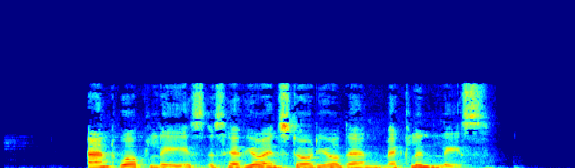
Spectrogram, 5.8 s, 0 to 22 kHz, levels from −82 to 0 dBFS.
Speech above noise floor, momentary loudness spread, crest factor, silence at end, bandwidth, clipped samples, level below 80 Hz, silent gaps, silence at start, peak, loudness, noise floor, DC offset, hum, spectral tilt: 55 dB; 9 LU; 18 dB; 0.85 s; 11.5 kHz; under 0.1%; -62 dBFS; none; 0.9 s; -2 dBFS; -19 LUFS; -74 dBFS; under 0.1%; none; -4 dB/octave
